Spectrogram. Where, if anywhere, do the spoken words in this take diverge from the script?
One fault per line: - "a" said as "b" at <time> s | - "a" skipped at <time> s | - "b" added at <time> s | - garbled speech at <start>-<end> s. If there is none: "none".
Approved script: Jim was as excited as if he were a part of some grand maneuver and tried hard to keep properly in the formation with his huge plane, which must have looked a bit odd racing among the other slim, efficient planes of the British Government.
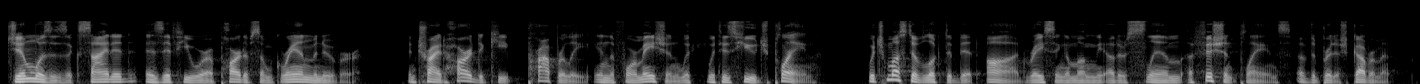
- "with" added at 7.1 s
